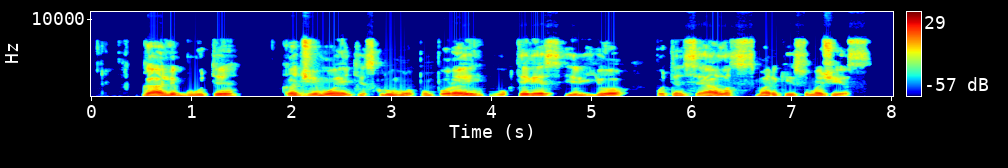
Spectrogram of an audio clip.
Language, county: Lithuanian, Tauragė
